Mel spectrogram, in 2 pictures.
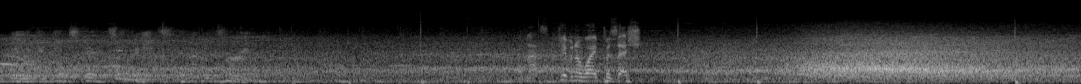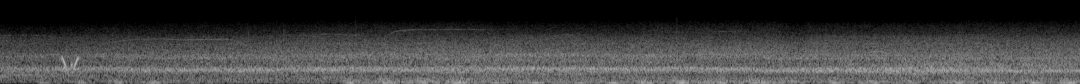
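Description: A large stadium crowd roars and chants steadily, swelling louder for a while.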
